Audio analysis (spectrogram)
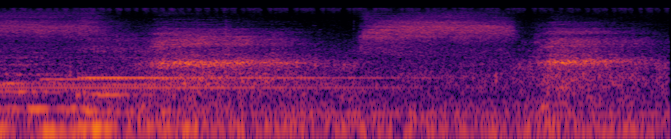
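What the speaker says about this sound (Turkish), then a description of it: "Derin derin nefes al" Deep breaths in and out, a slow pair of long airy inhales and exhales, close and fairly loud, with no talking.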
